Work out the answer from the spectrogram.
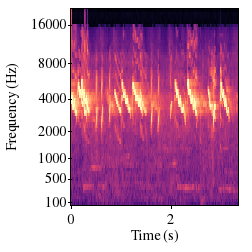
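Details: Female and male lemon-bellied white-eye call combination, meant to set all other white-eyes calling: sharp high chirps falling in pitch, grouped in short rapid runs separated by brief pauses, over a soft low background hum.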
